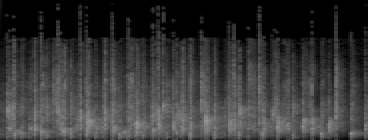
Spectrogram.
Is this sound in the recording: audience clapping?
yes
